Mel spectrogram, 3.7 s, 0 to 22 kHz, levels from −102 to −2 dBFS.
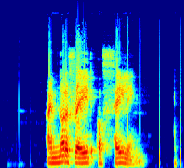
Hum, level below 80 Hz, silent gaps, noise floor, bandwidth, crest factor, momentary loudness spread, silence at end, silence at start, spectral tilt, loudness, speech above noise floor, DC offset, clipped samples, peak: none; -52 dBFS; 3.13-3.18 s, 3.35-3.46 s; -75 dBFS; 10 kHz; 16 dB; 12 LU; 0.15 s; 0.95 s; -6.5 dB/octave; -13 LUFS; 63 dB; under 0.1%; under 0.1%; 0 dBFS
